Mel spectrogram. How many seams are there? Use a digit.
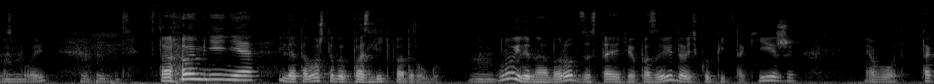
1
